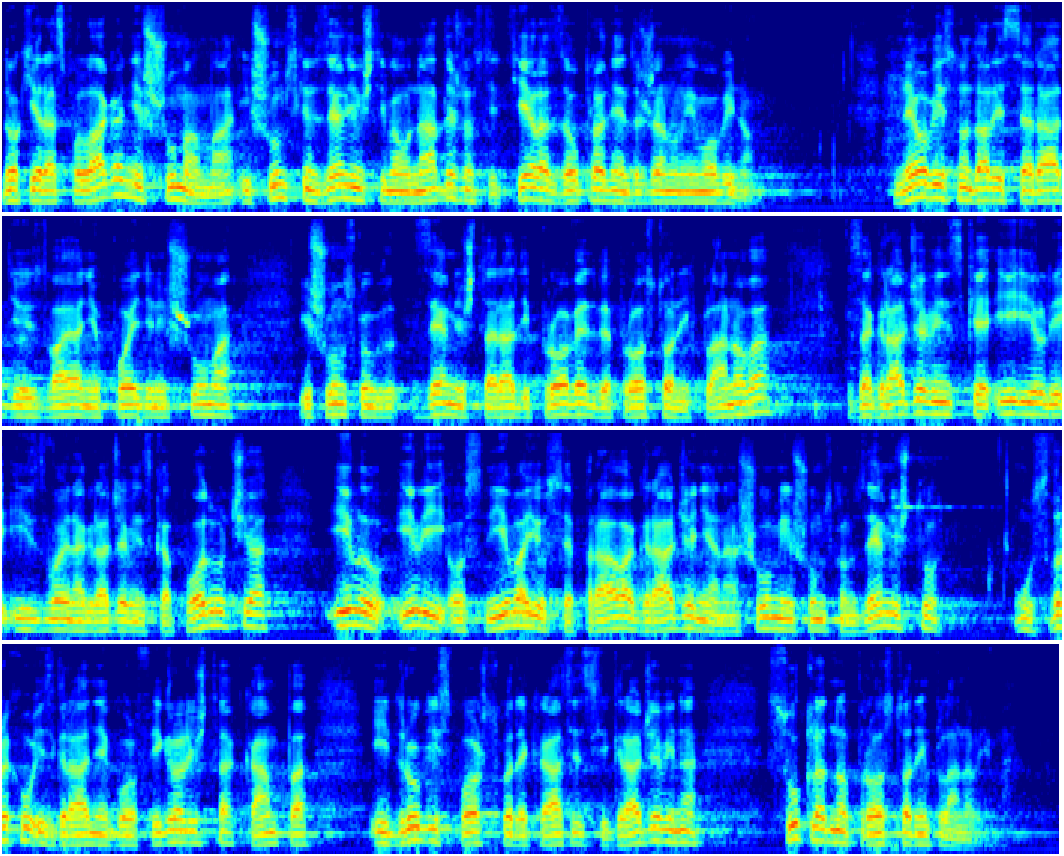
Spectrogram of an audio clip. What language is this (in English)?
Croatian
